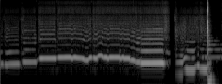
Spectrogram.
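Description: Opening theme music: a solo flute-like melody playing a simple tune, stepping up and then down to a long held note that cuts off about three seconds in, followed by a few short lower notes.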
